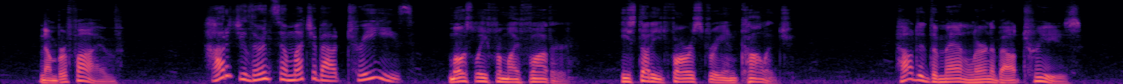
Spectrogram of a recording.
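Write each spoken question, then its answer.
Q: How did the man learn about trees?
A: Mostly from his father, who studied forestry.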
